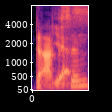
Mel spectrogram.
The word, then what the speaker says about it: dachshund: I also have to acknowledge I got roasted on Twitter because of my pronunciation, and I'm going to say it correctly now, of dachshund.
